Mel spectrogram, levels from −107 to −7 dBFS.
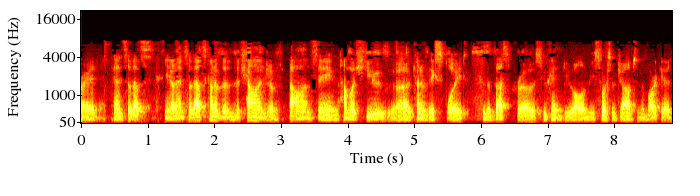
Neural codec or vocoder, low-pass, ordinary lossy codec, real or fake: vocoder, 22.05 kHz, 80 mel bands, HiFi-GAN; 7.2 kHz; MP3, 32 kbps; fake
